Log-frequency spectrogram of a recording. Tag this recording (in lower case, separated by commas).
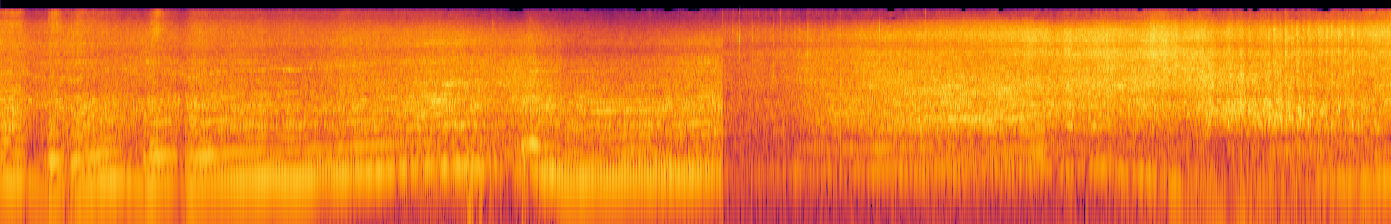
vehicle, car, auto racing, outside, rural or natural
